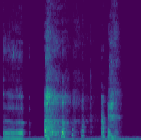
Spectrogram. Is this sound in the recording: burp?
yes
